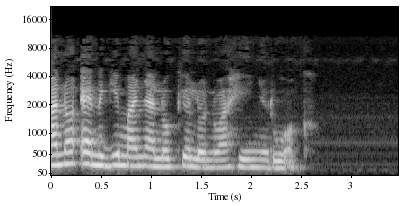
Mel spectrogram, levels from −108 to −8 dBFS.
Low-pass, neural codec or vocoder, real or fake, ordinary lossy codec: 10.8 kHz; none; real; AAC, 64 kbps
